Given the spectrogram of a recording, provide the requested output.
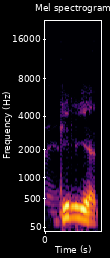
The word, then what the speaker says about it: Gilead: names okay gideon gillette gilead actually not gillard gilead okay these waters are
